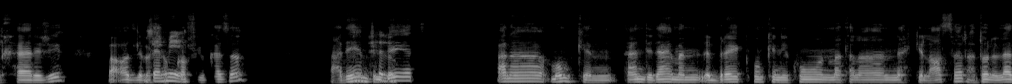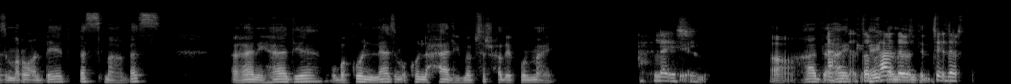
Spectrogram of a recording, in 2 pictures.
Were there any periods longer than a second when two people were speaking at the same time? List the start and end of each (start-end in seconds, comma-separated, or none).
18.4-19.7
